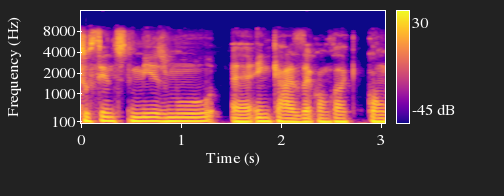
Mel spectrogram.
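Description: A man's dark, mellow voice, flat and monotone, at a fairly slow pace. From northern Portugal, near Porto. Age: 20s. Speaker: human resources worker. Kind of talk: interview. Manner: hesitant.

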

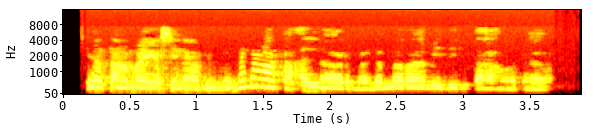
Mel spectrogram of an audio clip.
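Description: The man's tone is dark and mellow, yet his pitch is fairly high. He speaks at a moderate pace. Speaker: podcast co-host. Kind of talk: casual chat.

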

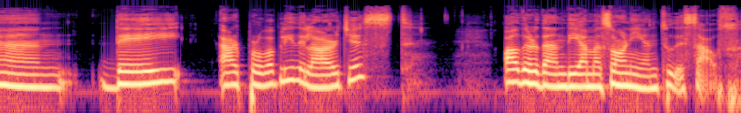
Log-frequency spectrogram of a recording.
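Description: On a very clean recording with a silent background, a woman with a Spanish accent speaks at a very slow pace, her medium pitch showing ordinary variation. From Colombia, Barranquilla. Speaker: guest immigrant from Colombia. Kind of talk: interview, casual chat. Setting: studio.

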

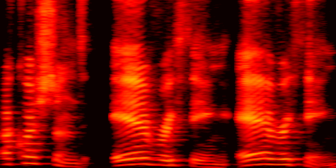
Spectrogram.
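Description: A woman speaks with an Australian accent. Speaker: spiritual coach. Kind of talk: interview.

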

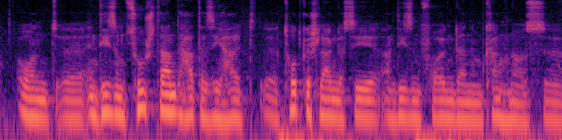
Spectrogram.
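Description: A man talks at a fairly quick pace and a fairly low pitch, his voice somewhat breathy with a dark, mellow tone and ordinary pitch variation. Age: 20s. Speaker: prison ministry volunteer. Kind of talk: casual interview.

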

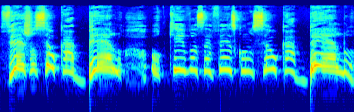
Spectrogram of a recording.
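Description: A shrill, put-on character voice at an extremely high pitch and a fairly slow pace. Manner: exclaiming, alarmed.

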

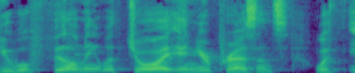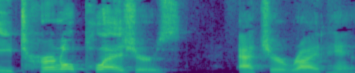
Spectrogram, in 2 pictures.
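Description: A man with a Southern US accent speaks at a fairly slow pace, his pitch swinging very widely. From US South, rural. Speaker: preacher, podcast host. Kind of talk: sermon.

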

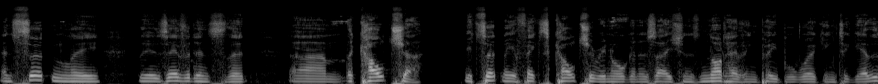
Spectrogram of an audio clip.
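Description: A man speaks with an Australian accent on a very clean recording with a silent background and a dry, close sound with no echo. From Australia (Melbourne). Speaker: community radio host. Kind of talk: casual news discussion on radio. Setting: radio studio.

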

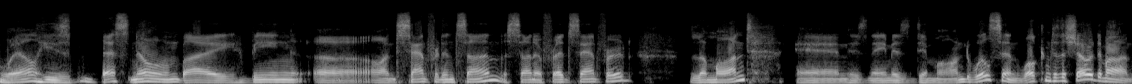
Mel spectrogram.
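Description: Very slowly, a man with a fairly low pitch and a dark, mellow tone speaks with lively intonation. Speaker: co-host, caregiver advocate. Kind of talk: interview.

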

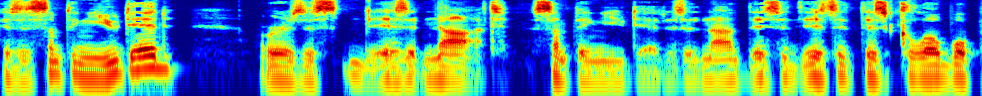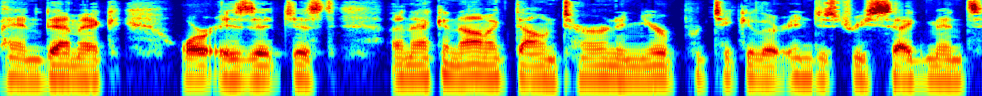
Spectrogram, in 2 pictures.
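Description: Very fast and fairly low-pitched, a man speaks with fairly even intonation. The sound is dry and close with no echo, on a very clean recording with a silent background. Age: 40s. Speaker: sales consultant and author. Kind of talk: casual interview.

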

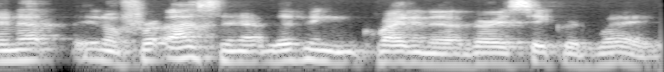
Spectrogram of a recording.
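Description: This is a normal speaking voice at a moderate pace. The pitch variation is ordinary. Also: man. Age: 60s. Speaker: shamanic healer. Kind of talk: interview.

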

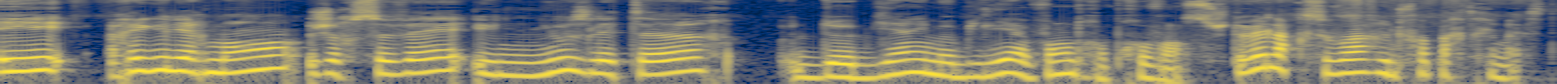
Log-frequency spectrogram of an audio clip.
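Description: Speaking at a moderate pace, a woman has a fairly high pitch, ordinary pitch variation, and a dark, mellow tone. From Switzerland, canton of Vaud. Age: 40s. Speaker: wellbeing podcaster. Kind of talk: personal storytelling monologue. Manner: hesitant with fillers.

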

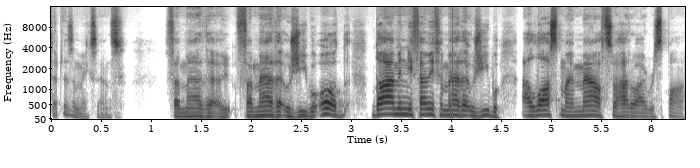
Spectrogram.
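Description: Speaking at a moderate pace with an Arabic accent, a man keeps a fairly high pitch and ordinary pitch variation. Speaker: podcast host. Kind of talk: casual chat. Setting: live-streamed studio conversation.

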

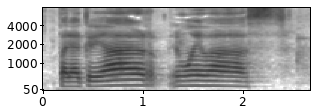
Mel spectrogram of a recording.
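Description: With a dark, mellow tone and fairly low pitch, a woman speaks very slowly in a flat, monotone way. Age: 30s. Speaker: local politician. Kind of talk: testimony.

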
